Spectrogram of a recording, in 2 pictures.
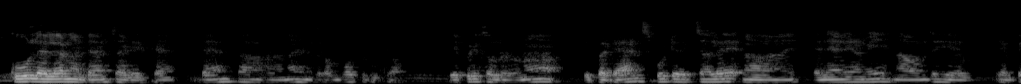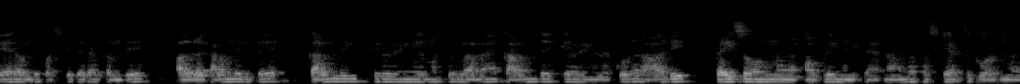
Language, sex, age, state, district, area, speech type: Tamil, male, 18-30, Tamil Nadu, Namakkal, rural, spontaneous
